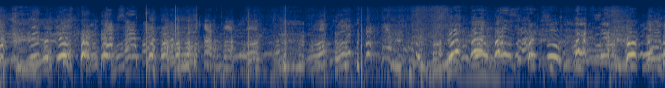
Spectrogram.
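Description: Several young men laughing and snickering, overlapping and nearly continuous, in short rising-and-falling bursts.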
